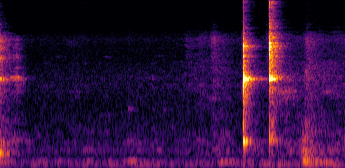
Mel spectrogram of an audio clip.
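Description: A metal cooking pot is set down and handled on the stove while ghee goes in, giving two sharp clanks after a long quiet stretch, then a softer knock.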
